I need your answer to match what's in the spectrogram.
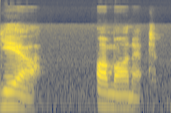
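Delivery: put-on sarcastic tone, very slow and drawn-out. A man glances back and forth between you and her, then answers; retelling a sarcastic reply. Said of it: "In a sarcastic way".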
